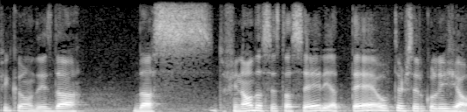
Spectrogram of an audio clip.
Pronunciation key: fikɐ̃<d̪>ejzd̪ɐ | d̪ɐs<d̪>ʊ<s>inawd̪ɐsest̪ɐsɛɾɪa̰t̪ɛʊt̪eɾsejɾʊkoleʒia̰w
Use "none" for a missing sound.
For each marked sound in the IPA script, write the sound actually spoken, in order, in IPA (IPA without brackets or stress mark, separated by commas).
d̪, d̪, f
